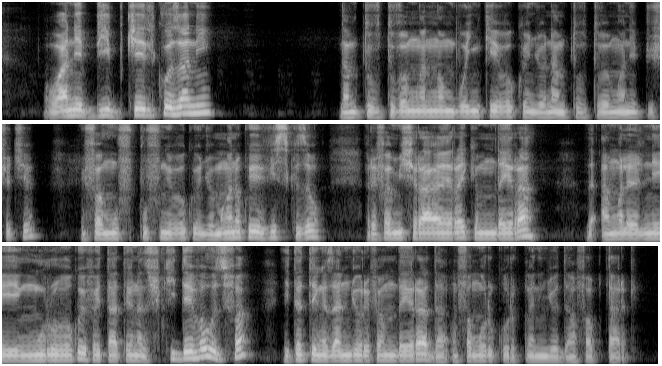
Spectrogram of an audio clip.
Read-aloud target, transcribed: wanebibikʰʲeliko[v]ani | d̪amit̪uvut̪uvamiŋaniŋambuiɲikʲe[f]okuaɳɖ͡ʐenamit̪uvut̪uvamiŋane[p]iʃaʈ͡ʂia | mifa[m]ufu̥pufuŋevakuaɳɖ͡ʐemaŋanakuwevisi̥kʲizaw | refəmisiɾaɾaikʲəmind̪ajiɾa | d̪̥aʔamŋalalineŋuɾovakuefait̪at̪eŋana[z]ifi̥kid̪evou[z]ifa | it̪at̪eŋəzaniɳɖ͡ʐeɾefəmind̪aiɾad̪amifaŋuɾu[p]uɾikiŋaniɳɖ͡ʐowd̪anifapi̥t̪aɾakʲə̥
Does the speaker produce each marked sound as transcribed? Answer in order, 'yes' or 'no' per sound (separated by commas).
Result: no, no, yes, yes, yes, yes, no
